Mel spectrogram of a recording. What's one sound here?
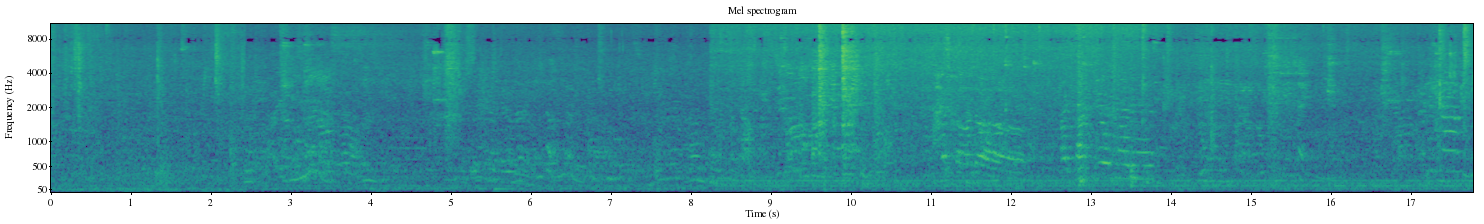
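Men and women chatter around in a busy, lively room.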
